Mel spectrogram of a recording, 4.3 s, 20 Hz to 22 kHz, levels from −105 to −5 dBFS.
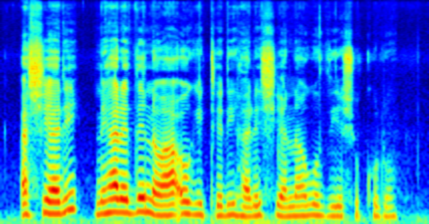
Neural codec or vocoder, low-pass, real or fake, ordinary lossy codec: vocoder, 44.1 kHz, 128 mel bands every 512 samples, BigVGAN v2; none; fake; none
